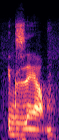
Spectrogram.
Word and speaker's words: exam: So the Z sound starts the stressed syllable, exam.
